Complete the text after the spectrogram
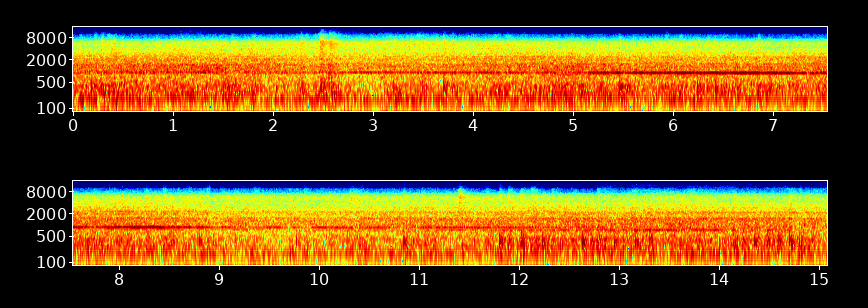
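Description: Wheels squeal on the rails with a long, high whine.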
